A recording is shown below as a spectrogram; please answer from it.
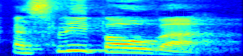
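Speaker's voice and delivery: loud, high cry of delight; excited cry. A narrator's reading. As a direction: burst out with it, thrilled. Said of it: "Snail cried".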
